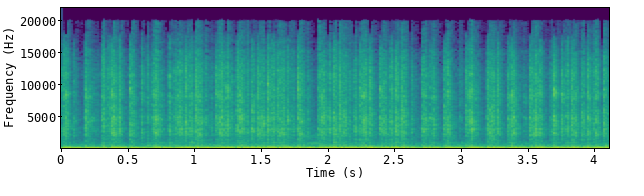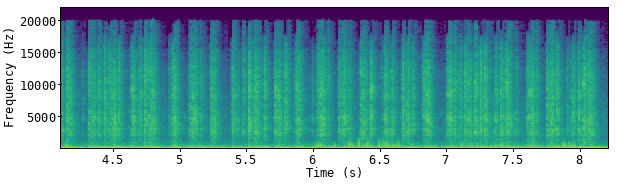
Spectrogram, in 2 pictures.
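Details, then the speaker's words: 2004 Chevy Silverado stock 5.3L LS V8, first cold start after cam and springs swap (218/227 duration, .526/.524 lift, 109/115 LSA), accessories unhooked, weak battery: choppy, lopey idle, strong low pulse, throttle blips; cam sounds good. "So you guys heard it, fired right up, aside from a little bit of the dead battery, but sounds pretty good. The cam sounds pretty good."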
